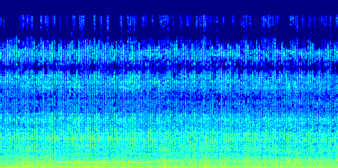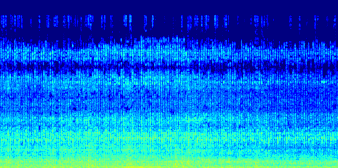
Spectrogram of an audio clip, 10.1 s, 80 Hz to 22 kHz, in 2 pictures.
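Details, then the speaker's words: Fiat Egea 1.3 Multijet diesel, manual gearbox, just started: uneven, lumpy idle with the rev counter moving by itself, nearly stalling; rough fluctuating idle, cause unconfirmed. "neredeyse stop edecek arabayı çalıştırdım neredeyse stop edecek gibi devir saati de kendi kendine oynuyor rolantisi de bozuk rolenti de sıkıntı var"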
